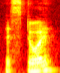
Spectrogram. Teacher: the stress is on the last part of the word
